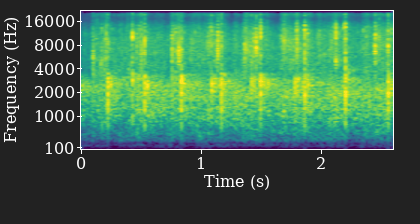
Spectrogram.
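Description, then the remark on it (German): An audience applauds the worship team, a steady dense wash of many hands clapping at an even level with scattered sharper claps standing out, and no voices heard over it. “Was wäre gewesen, wenn das wunderbare Lobpreisteam, was heute uns so toll in die Gegenwart Gottes geführt hat, gibt mal einen Applaus dem tollen Lobpreisteam heute.”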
